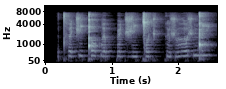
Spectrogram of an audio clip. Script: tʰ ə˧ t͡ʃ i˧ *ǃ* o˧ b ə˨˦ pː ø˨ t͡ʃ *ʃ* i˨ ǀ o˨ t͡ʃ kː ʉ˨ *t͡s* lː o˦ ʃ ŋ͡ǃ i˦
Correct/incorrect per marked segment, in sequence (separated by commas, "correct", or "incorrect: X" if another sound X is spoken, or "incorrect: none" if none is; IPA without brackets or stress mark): correct, incorrect: ʒ, incorrect: ʃ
